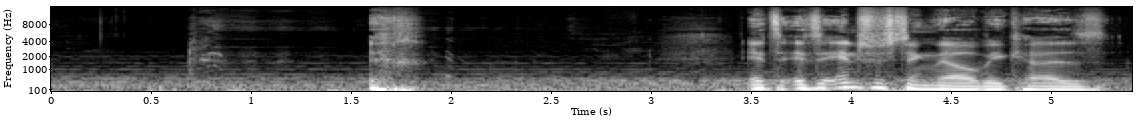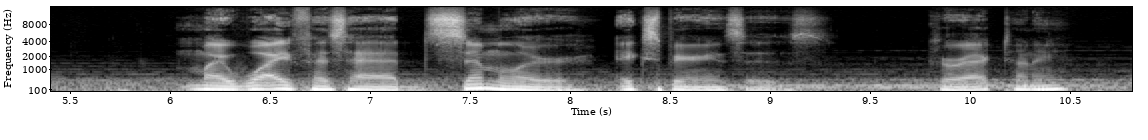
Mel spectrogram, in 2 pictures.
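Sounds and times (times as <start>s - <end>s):
low hum: 0.0s - 10.8s
throat clearing: 0.7s - 2.1s
faint breathy noises: 2.9s - 3.5s
speech: 3.5s - 5.4s, 6.1s - 10.6s.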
